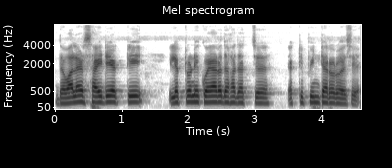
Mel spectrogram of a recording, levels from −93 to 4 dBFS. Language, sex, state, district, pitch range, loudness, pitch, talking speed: Bengali, male, Assam, Hailakandi, 150-175 Hz, -16 LUFS, 165 Hz, 115 wpm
